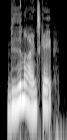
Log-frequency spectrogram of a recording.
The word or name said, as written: videnregnskab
